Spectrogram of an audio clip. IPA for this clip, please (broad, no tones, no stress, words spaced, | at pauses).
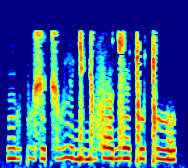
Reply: ŋṳ pṳʃʏ t͡ʃṳʎʏ ɟiɟṳfʕu d͡zøǀu ǀu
